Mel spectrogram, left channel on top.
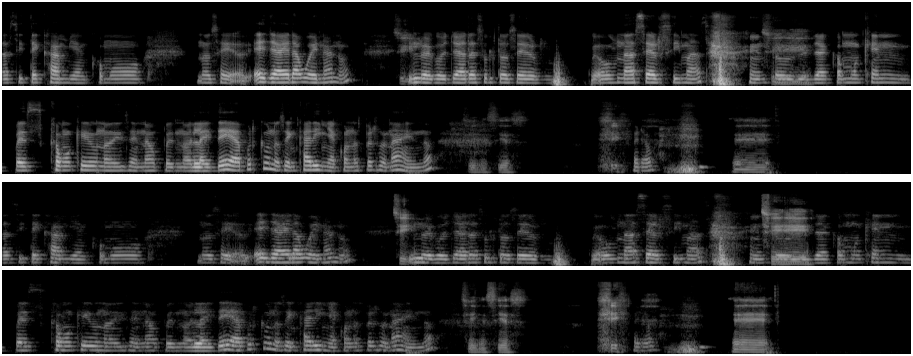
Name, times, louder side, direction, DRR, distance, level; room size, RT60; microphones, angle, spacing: voice 1, 0.0-3.5 4.1-5.6 5.9-13.9 15.5-16.1, left 5 dB, 85° left, 0.4 m, -29 dB
voice 2, 7.6-8.1 13.7-14.3 15.0-15.7 16.4-16.9, right 7 dB, 50° right, 0.3 m, -34 dB
3.0 x 2.1 x 2.3 m
head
